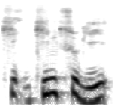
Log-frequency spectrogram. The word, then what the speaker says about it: Kintsugi: Kintsugi. Okay. Attends, je te l'écris. – Kin comme Anakin. – Ah, Kintsugi comme Tuki, mais quand t'es bourré.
